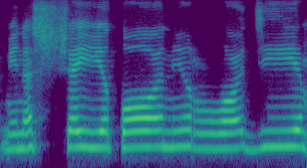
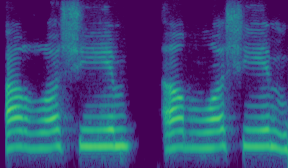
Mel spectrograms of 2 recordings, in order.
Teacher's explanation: Harusnya kalau ketika ar-rajim dia sifatnya adalah jahar dan syiddah dan enggak ada tafasyinya gitu.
